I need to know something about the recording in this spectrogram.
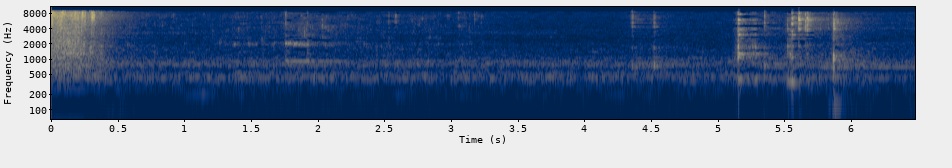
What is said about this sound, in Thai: แล้วเราก็เริ่มเอาน้ำมาเติมค่ะน้ำ700มิลลิลิตรนะคะเติมน้ำไปเลยค่ะก็เสร็จแล้วเราก็เติมน้ำเปล่า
